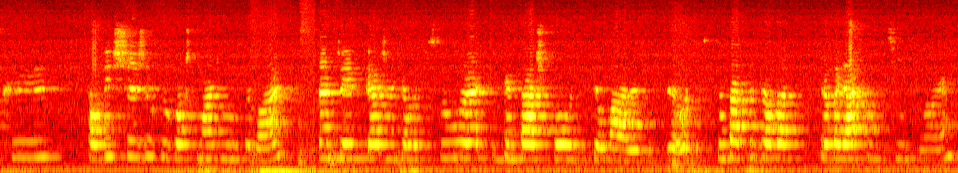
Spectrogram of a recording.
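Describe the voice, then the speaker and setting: A woman speaks at a high pitch with big swings in loudness. There is noticeable background noise and audible room echo. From Portugal. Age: 20s. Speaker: nutritionist. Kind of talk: casual interview. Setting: remote call. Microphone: poor sound quality via WhatsApp, quieter.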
